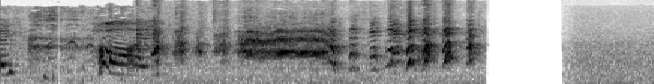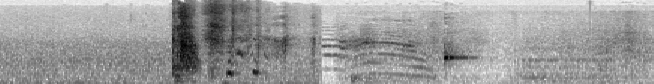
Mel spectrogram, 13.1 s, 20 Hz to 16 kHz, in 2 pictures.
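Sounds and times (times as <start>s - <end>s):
cat meowing: 9.8s - 11.3s.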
